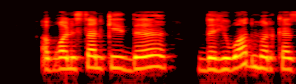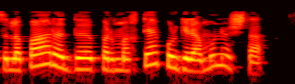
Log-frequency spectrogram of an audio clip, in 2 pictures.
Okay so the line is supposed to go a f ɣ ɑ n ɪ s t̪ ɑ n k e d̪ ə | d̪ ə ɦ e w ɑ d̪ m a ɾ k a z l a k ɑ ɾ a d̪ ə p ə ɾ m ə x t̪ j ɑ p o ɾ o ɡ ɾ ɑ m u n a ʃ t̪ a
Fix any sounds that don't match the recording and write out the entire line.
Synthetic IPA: a f ɣ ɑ n ɪ s t̪ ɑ n k e d̪ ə | d̪ ə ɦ e w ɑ d̪ m a ɾ k a z l a p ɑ ɾ a d̪ ə p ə ɾ m ə x t̪ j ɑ p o ɾ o ɡ ɾ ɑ m u n a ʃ t̪ a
